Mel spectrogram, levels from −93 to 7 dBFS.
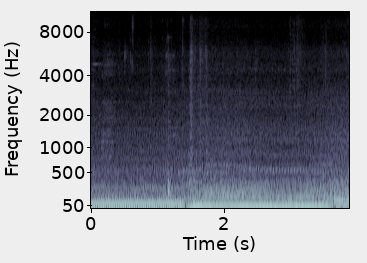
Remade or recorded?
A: recorded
